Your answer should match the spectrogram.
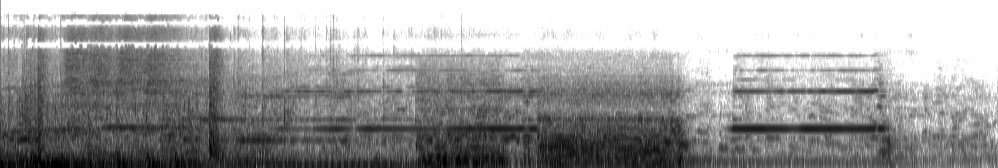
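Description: Amplified electric guitars and bass ringing out loud and distorted with held amp-feedback tones for about eight seconds. Then a single steady feedback whine sounds on its own and cuts off suddenly about eleven seconds in.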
